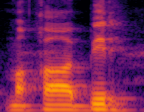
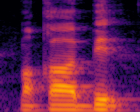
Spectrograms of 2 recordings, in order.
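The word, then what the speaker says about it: المقابر: മക്കാബിർ എന്നുള്ളതിൻ്റെ അവസാനത്തെ ആ റാഇന് സുക്കൂനിട്ടിട്ട് നിർത്തുക. അങ്ങനെ നിർത്തുമ്പോൾ തൊട്ട് മുമ്പത്തെ അക്ഷരത്തിന് കെസറായതുകൊണ്ട് രി എന്നുള്ള ഉച്ചാരണം കൊടുക്കുക. മക്കാബിർ മക്കാബിർ, റ് എന്നുള്ളതിന് പകരം രി എന്നുള്ള ഉച്ചാരണം കൊടുക്കുക.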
